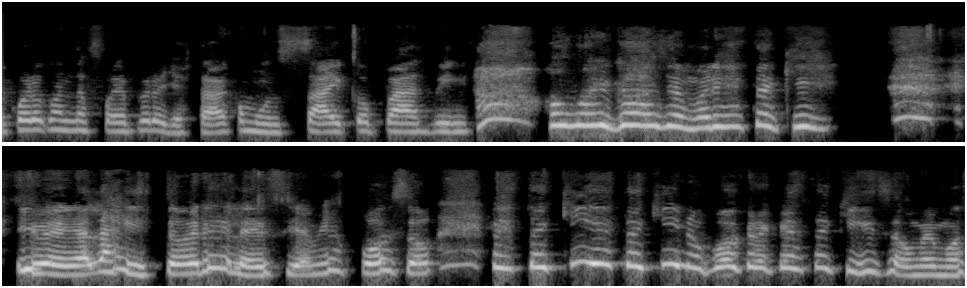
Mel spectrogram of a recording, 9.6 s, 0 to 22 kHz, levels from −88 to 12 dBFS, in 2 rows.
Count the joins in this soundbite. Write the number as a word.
zero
